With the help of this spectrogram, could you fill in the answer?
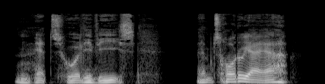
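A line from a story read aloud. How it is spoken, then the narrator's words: Snappish reply. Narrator (Danish): svarede manden vrissent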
